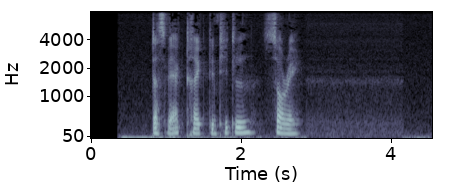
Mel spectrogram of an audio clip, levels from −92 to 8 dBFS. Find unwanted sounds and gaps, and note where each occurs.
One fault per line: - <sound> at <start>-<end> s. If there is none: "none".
none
